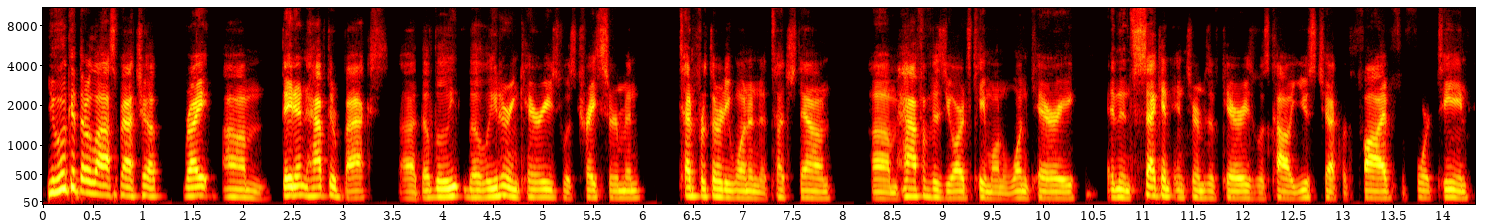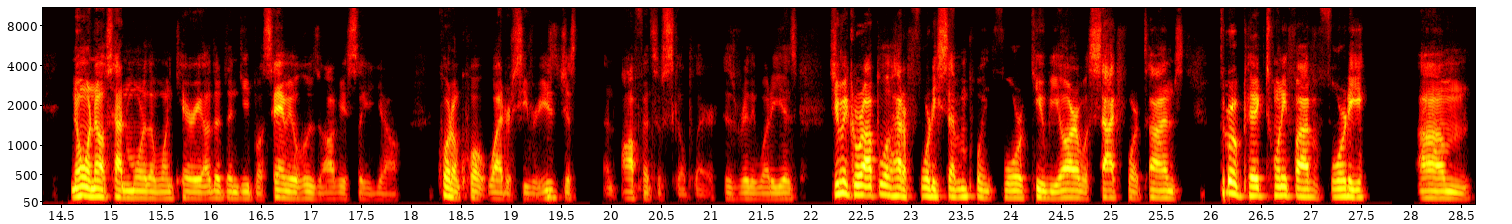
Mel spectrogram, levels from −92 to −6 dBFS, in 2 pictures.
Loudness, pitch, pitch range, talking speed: -29 LUFS, 115 Hz, 110-135 Hz, 205 wpm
